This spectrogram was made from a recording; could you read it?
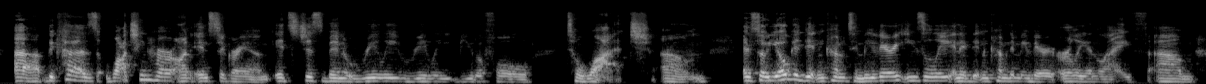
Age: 40-59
